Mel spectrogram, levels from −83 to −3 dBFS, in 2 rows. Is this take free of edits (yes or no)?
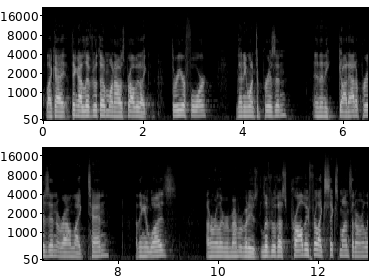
yes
